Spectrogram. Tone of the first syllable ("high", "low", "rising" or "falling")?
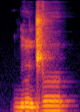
low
